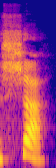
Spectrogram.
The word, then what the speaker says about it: chat: Un chat. Ici, la lettre qui se ne prononce pas, c'est la lettre T.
